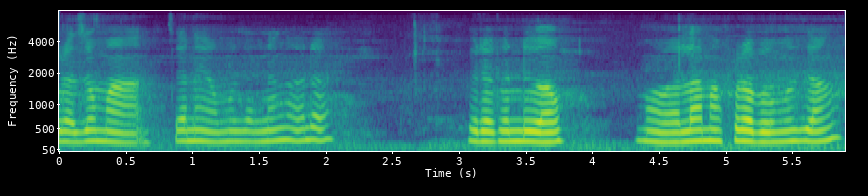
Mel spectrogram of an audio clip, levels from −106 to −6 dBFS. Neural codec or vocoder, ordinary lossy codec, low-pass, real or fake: none; none; 7.2 kHz; real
